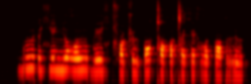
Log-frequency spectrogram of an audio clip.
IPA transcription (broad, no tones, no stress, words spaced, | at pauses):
bɯːɗə çe ɲɯ ʁʷɯː beːçt͡ɕʰɔʈ͡ʂɯː ʔɔǀɒxɒǀɛ xɛxʁʷekɒːx rɯ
